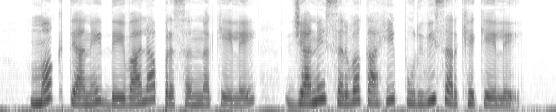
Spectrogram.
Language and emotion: Marathi, neutral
